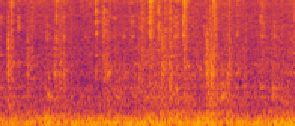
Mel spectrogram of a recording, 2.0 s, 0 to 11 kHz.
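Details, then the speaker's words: Ford Capri 3.0L V6 race car replica, first start after sitting 20 years: deep, steady burble with an even beat and no knocks, misses or hunting; normal healthy idle. "It sounds good. It sounds really meaty. Runs lovely."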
